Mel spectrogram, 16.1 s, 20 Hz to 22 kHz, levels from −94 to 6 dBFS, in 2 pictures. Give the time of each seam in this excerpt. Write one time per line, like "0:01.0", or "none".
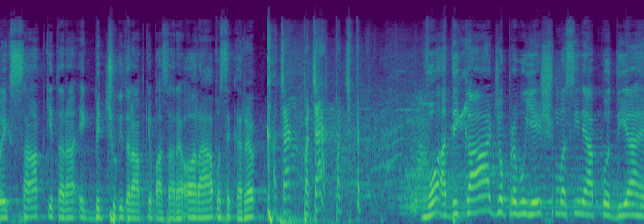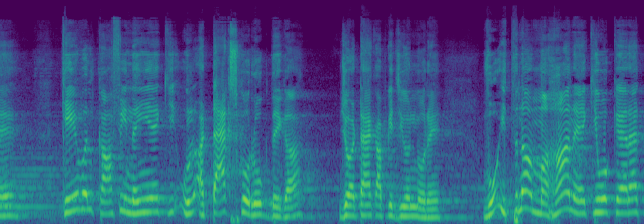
0:05.0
